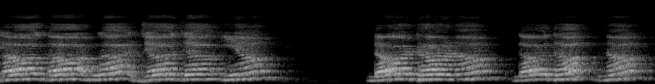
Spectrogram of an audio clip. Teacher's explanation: स्वर तंत्री में कंपन होता है, नाद होती है, गूंज होती है, वो सघोष वर्ण कहलाते हैं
